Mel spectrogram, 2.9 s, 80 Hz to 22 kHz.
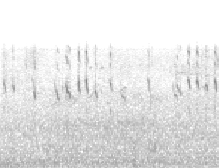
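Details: Male and female European greenfinches at their nest in May 2015, where an egg hatches: quick high twittering chirps in clusters, rising and falling, over faint background hiss.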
